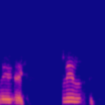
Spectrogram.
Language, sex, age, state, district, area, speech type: Maithili, female, 30-45, Bihar, Begusarai, rural, conversation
